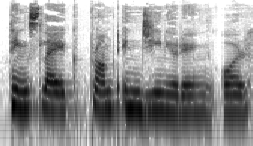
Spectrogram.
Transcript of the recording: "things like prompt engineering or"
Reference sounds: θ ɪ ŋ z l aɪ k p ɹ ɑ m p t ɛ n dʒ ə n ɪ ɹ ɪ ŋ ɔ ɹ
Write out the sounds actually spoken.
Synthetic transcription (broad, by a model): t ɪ ŋ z l aɪ k p ɹ ɑ m p t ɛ n dʒ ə n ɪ ɹ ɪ ŋ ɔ ɹ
